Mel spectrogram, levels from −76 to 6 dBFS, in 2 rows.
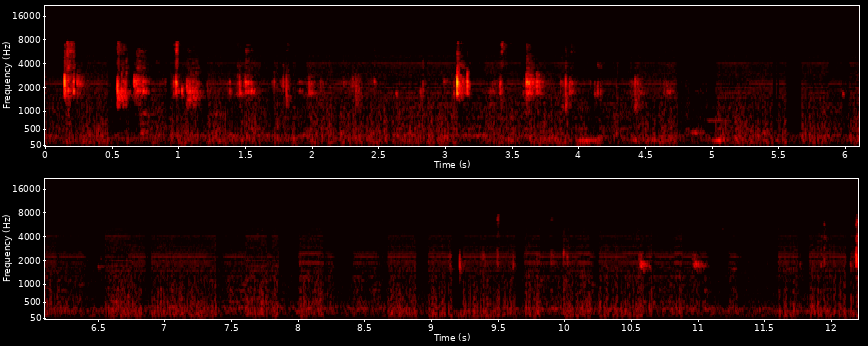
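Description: Computer activity noise, a buzz pulsing around 150 Hz and about 10 dB below the speech, runs throughout. The processor or graphics load disturbs the shared audio ground, which shows as evenly spaced vertical striations on the spectrogram. An echo leak appears at 0.01–0.31, 0.64–1.32, 1.48–6.72, 7.41–8.64, 9.6–10.25 and 10.49–11.32 s. A delayed copy of the speech trails by about 0.36, 0.52 and then 0.40 s, at levels from equal to the speech down to faint. The likely cause is a loudspeaker echo the far side's canceller missed, and it shows as ghosted, time-shifted repeats of the speech patterns.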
